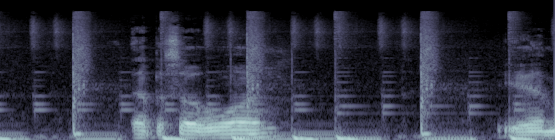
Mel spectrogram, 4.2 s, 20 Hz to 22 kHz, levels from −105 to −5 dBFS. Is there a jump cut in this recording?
yes; 1 cut; at 1.0 s

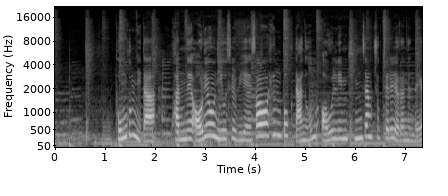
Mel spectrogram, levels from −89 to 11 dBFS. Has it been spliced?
yes; 1 cut; at 1.2 s

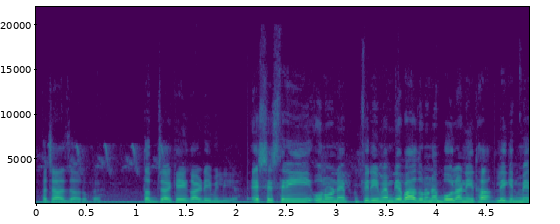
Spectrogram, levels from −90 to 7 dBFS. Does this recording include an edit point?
no; 0 cuts

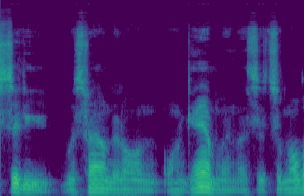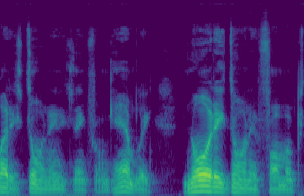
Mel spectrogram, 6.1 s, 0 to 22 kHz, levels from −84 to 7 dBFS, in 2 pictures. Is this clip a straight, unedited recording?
yes; 0 cuts

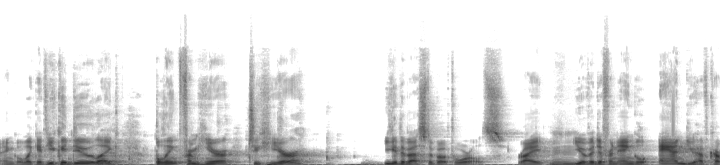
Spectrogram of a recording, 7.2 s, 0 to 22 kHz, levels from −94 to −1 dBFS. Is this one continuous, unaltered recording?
yes; 0 cuts

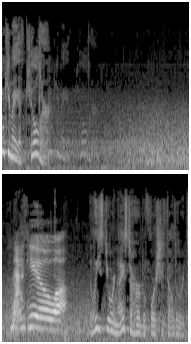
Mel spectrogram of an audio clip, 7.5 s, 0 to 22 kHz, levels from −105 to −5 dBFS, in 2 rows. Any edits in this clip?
no; 0 cuts

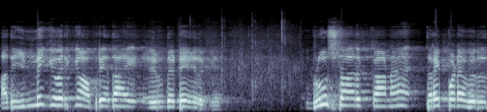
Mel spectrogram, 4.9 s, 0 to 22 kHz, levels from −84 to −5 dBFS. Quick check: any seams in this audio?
yes; 1 cut; at 2.9 s

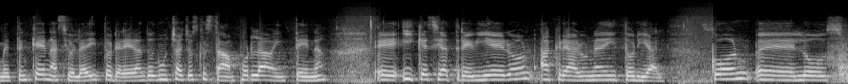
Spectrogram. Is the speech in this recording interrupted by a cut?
no; 0 cuts

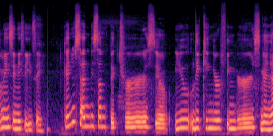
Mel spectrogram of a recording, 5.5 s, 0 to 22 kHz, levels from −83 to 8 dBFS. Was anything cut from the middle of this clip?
yes; 1 cut; at 1.0 s

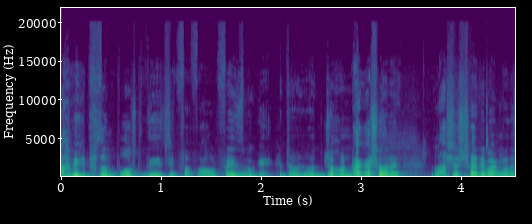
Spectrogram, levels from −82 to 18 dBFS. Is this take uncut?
no; 1 cut; at 2.1 s

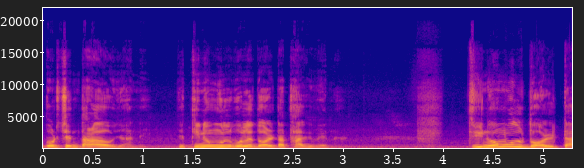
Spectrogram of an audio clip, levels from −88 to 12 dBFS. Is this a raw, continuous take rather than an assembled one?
no; 1 cut; at 3.7 s

